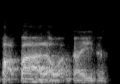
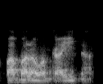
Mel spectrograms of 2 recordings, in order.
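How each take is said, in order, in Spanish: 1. El acento está en la última sílaba de papa. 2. El acento está en la primera sílaba de papa. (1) "No decimos papá a la huancaína" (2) "la papa de comer"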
